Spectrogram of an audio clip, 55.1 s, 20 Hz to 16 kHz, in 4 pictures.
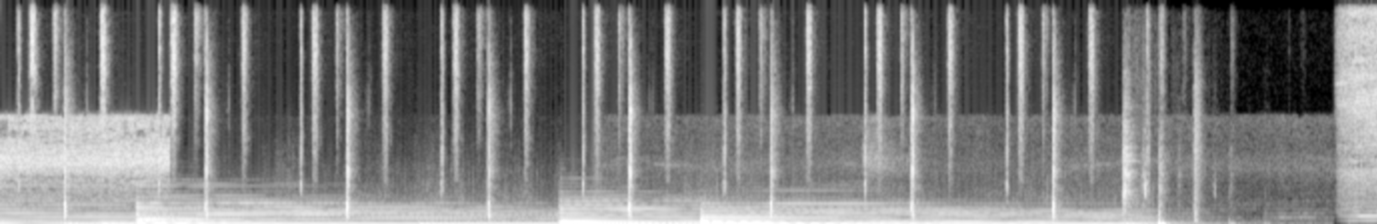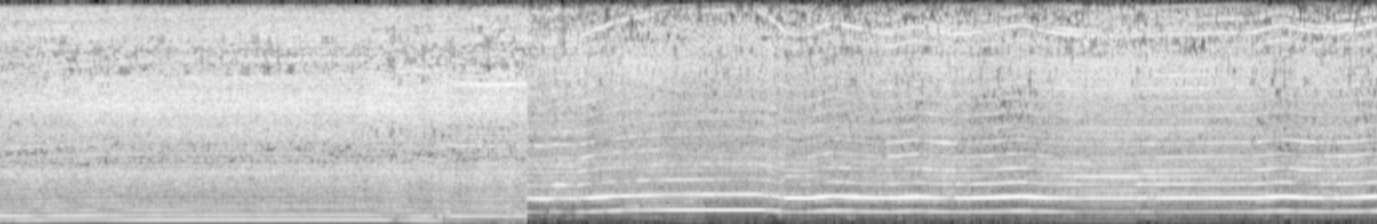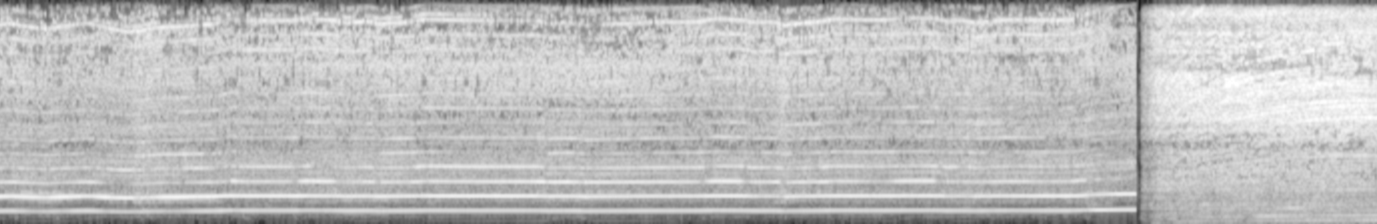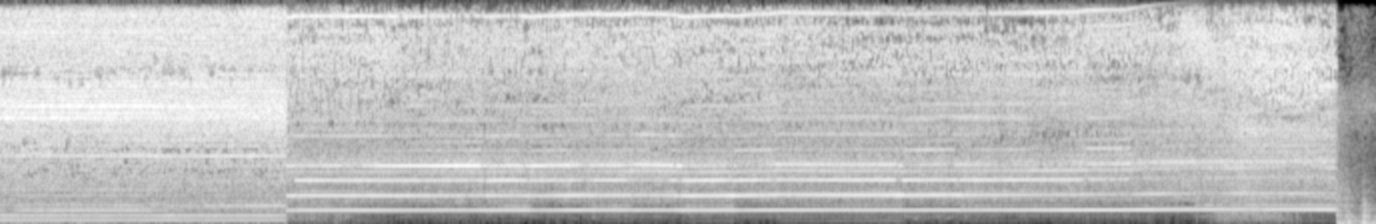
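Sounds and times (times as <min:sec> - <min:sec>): hiss of cutting wood: 0:00.0 - 0:01.8, 0:13.4 - 0:54.7
wood router spindle whining: 0:13.4 - 0:54.7.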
